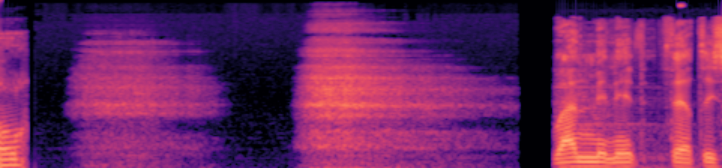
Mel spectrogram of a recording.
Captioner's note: sigh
